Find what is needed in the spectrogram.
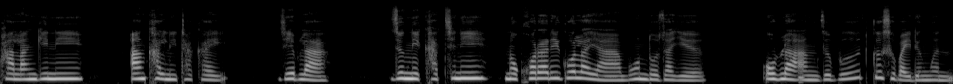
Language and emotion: Bodo, sad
